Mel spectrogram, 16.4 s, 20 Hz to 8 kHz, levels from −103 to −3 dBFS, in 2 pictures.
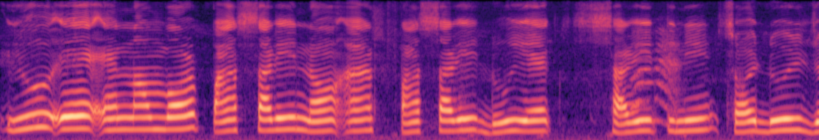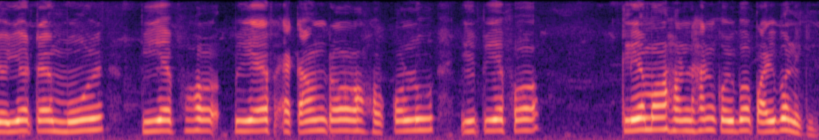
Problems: none marked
